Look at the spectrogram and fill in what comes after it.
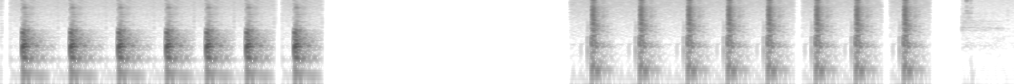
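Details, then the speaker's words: Osteophony of the lower limbs: a stethoscope over the pubic symphysis while each patella is percussed. Two runs of dull taps, the first crisper and louder; the left leg sounds abnormal, suggesting disruption of femur, hip or pubic ramus. "just place your stethoscope over the pubic symphysis on the patient and peuss each patella if there's a disruption in the femur in the hip joint or in the pubic RI The Sounds will be"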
